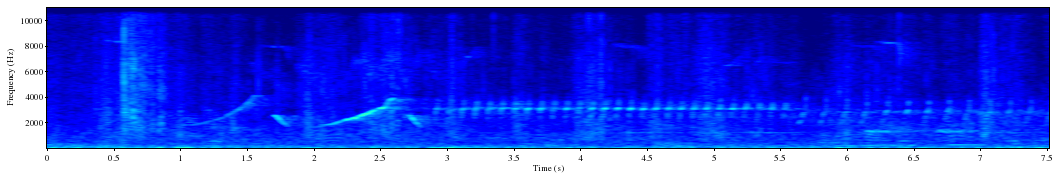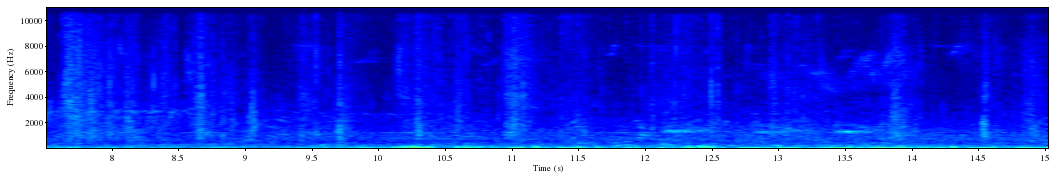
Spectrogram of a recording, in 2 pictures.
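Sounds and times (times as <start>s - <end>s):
songbird whistles and trill: 1.2s - 6.6s.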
